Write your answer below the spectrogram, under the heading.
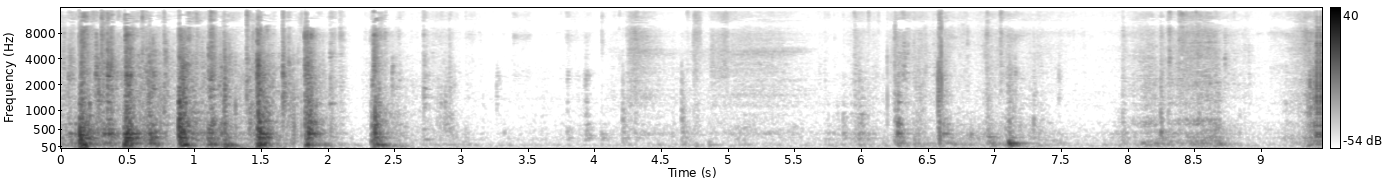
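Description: Scuffling and rustling in wood-chip mulch as a monitor lizard thrashes a large rat held in its jaws, with knocks and scrapes. It is busiest in the first two and a half seconds, then comes in quieter scattered rustles.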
